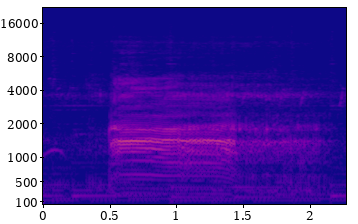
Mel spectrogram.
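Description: A cow on a farm moos: a low, droning call that swells into a loud, brassy bellow for about a second, then eases back to a steady hum. No voices are heard.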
